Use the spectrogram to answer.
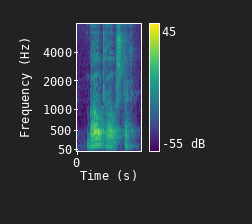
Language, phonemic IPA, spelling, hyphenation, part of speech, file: Dutch, /ˈbroːtroːstər/, broodrooster, brood‧roos‧ter, noun, Nl-broodrooster.ogg
- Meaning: toaster (appliance for toasting bread)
